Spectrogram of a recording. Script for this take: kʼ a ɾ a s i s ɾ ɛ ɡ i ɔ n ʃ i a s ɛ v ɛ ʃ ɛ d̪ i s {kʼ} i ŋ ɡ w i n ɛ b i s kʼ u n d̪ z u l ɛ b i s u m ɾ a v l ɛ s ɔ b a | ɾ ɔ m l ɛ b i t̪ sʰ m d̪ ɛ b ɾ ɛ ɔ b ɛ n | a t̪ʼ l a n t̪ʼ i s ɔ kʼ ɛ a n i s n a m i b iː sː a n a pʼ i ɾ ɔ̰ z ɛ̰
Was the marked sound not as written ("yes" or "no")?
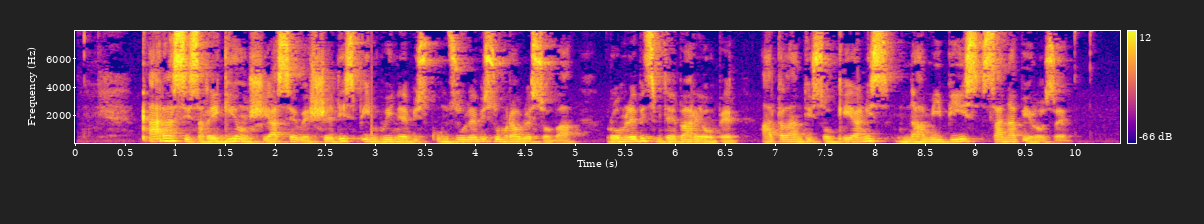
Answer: yes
